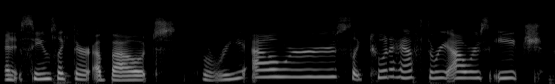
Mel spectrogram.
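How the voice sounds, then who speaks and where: A woman's voice: high voice, takes it slowly, no room sound, clean studio sound. A woman game streamer wrapping up her stream, bubbly, enthusiastic and rambling at a desk mic. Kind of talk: casual stream wrap-up chat.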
